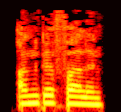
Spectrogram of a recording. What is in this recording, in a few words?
"angefallen", German; adjectives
